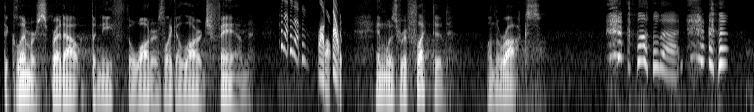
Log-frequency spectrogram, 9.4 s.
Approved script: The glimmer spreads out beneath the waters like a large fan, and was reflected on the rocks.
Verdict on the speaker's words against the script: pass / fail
fail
